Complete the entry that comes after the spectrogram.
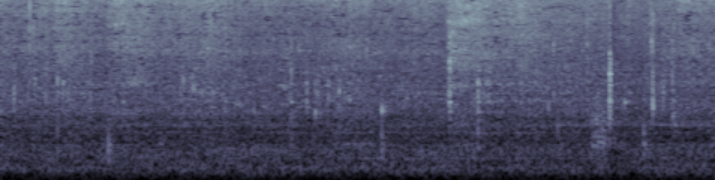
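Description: Spicy pork ribs sizzling in red chili sauce in a wok, stirred with a wooden spatula. A few sharp knocks of the spatula against the pan stand out, the clearest about three and four seconds in.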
